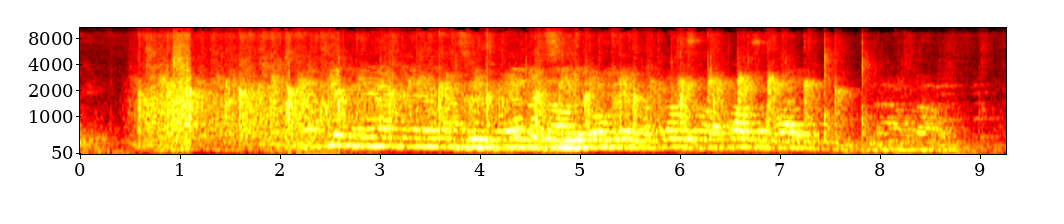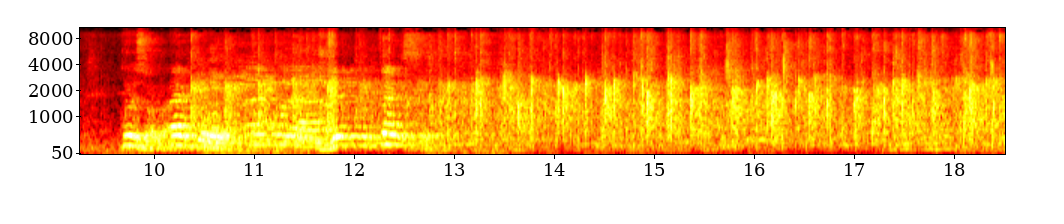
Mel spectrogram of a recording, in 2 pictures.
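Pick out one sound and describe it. A man sings through a microphone in an echoing hall.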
